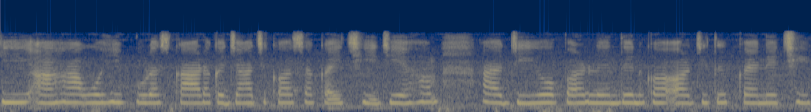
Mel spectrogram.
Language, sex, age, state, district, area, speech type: Maithili, female, 18-30, Bihar, Sitamarhi, urban, read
